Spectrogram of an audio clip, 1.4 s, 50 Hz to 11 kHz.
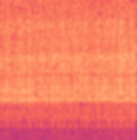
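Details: Saab 900 at rough idle: fine injector clicking over a hissy top end with a slight shudder; one injector isn't spraying, so its cylinder misfires, likely indicated by a cooler exhaust header (290 vs 300–360 degrees on the others).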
